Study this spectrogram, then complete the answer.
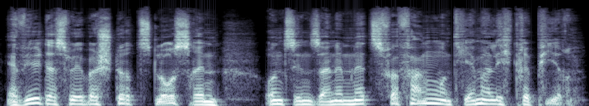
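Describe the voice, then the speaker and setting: A tough woman agent speaks in a firm, controlled voice, lifted somewhat above a speaker's natural range, as a low male narrator plays her. The reading is dry and close-miked, with a little grit underneath. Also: brisk, creaky, slightly rough, dry recording. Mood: grim.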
